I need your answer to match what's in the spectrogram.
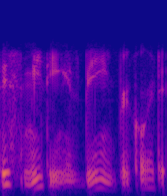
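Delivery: perky, chirpy, automated-recording announcement voice. Retelling the automatic meeting recording notice: imitating a chirpy little voice. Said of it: "the chirpy little voice saying".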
